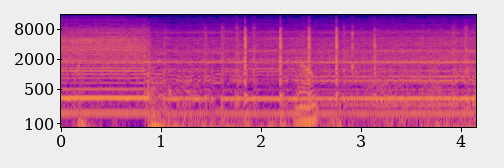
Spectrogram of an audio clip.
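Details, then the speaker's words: Cabover truck on a 46-degree morning, batteries believed fine: several sharp clicks over a steady electrical drone, engine never cranks; owner suspects the starter is going bad. "Hear that? Click, click, click. So I do believe that starter's going bad."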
